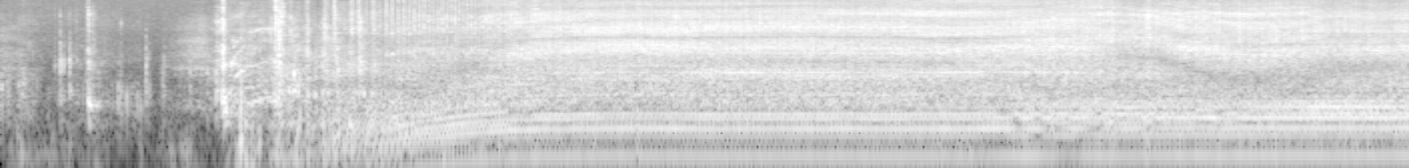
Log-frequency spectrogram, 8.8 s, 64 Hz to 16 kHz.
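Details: Powersmart 4400 watt open frame inverter generator, very first start, no primer bulb: a couple of rattly pull-start sounds, then engine catches and settles into smooth, even, steady hum. Normal start.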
